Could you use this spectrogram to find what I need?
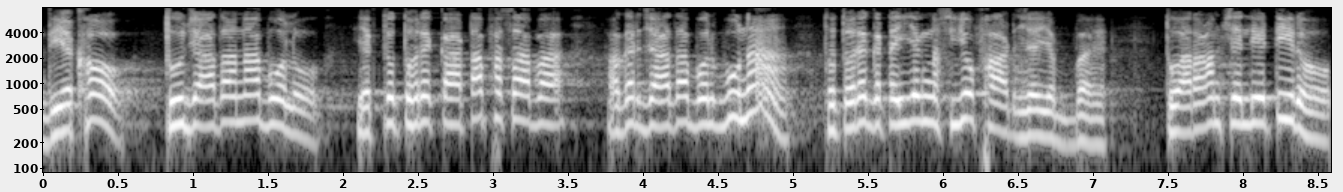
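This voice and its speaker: The speaker uses a cartoonish character voice at a moderate pace. Long pauses come often. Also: woman, extremely high pitch for a woman. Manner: blunt, gruff.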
